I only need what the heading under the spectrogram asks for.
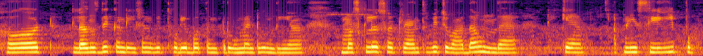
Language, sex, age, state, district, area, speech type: Punjabi, female, 18-30, Punjab, Faridkot, urban, spontaneous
